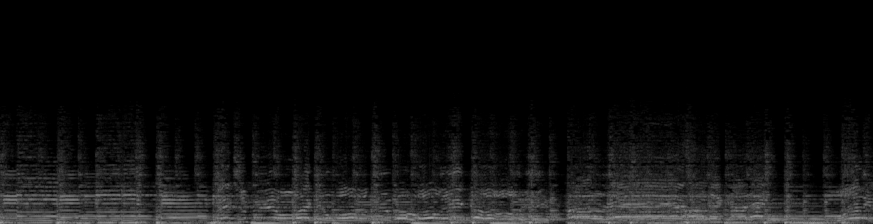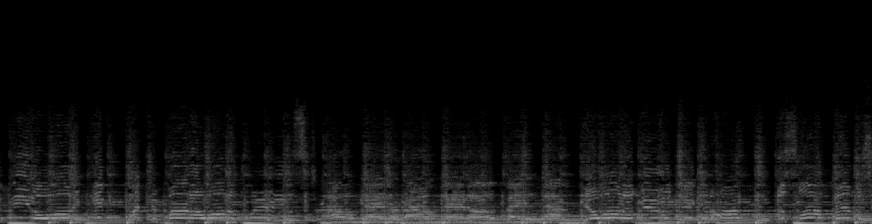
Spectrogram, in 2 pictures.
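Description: Upbeat band music with guitar over a steady, evenly repeating bass beat.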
